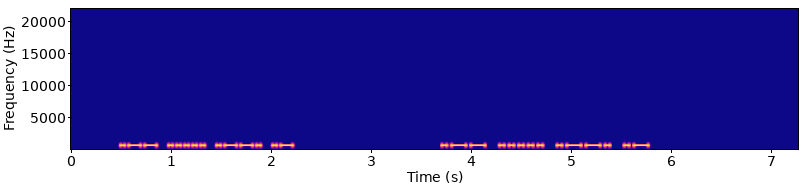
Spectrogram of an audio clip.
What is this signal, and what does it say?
Morse code, heard as a keyed tone, about 32 wpm, 700 Hz. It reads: W5PA W5PA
